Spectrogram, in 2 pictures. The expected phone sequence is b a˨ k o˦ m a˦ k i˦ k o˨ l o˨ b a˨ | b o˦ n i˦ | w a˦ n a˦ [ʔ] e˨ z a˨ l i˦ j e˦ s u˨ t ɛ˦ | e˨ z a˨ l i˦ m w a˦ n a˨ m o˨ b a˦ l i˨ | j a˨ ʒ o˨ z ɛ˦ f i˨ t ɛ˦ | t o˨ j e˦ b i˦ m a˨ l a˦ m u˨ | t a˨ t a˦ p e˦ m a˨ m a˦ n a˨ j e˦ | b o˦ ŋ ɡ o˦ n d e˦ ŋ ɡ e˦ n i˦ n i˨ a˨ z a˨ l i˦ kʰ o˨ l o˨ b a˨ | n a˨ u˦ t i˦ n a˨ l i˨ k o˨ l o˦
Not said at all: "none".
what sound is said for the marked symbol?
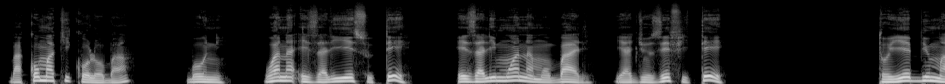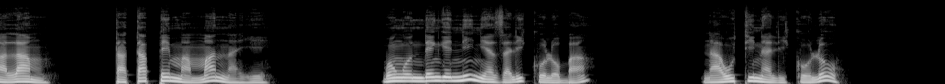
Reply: ʔ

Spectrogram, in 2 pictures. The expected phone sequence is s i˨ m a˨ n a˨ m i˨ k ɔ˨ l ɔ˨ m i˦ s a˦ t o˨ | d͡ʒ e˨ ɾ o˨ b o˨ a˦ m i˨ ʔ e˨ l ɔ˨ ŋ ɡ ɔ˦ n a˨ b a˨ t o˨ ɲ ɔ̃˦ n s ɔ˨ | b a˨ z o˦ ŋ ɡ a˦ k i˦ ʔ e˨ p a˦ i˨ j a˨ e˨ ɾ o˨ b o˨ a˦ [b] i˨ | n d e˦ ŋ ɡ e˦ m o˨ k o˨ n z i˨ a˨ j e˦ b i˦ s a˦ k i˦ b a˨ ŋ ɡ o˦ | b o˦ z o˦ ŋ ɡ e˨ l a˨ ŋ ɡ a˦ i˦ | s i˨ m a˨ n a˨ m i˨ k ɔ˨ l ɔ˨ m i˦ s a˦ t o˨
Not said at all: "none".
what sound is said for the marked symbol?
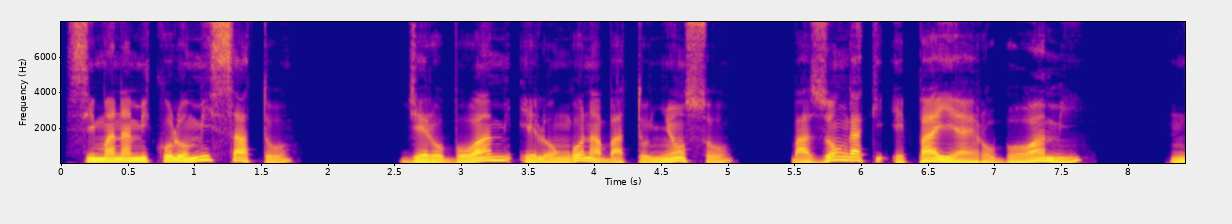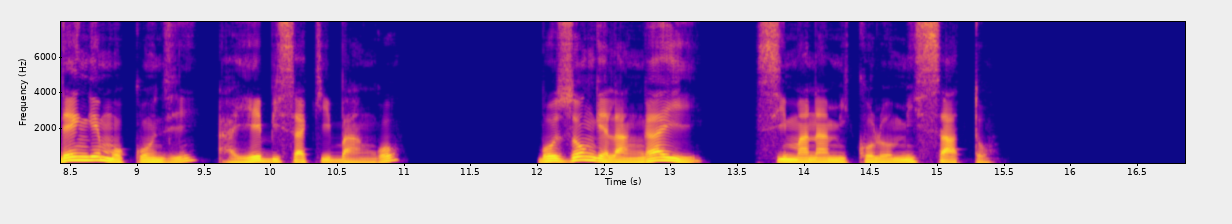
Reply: m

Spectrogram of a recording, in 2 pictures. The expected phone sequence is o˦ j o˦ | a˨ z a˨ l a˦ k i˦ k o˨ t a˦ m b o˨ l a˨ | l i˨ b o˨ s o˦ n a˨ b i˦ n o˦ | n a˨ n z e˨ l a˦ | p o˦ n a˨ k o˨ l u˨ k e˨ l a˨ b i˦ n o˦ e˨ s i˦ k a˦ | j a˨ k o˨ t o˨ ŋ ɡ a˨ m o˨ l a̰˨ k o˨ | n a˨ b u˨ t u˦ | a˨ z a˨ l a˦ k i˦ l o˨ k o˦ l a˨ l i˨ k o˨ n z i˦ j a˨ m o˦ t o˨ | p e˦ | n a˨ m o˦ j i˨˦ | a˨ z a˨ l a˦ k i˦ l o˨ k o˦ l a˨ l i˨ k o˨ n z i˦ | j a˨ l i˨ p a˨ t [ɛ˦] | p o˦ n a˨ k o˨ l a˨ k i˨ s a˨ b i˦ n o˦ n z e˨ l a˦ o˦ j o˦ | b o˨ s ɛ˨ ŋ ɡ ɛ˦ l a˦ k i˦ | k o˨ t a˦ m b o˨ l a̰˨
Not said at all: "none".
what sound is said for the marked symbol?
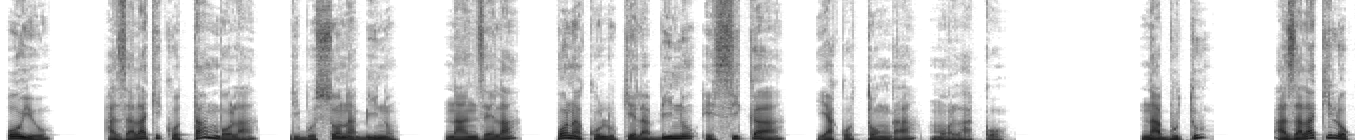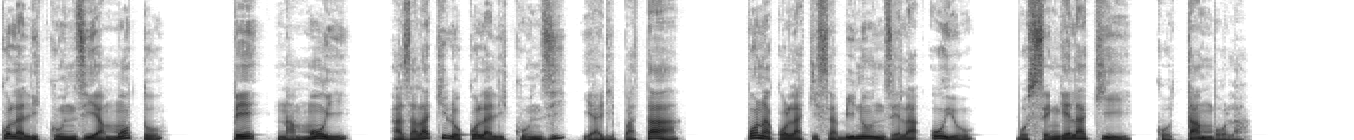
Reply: a˦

